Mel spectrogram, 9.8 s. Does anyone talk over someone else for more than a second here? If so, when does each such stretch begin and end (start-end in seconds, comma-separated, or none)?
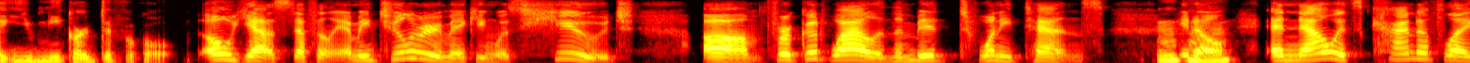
none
